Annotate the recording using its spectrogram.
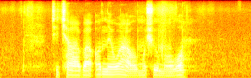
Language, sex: Venda, male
